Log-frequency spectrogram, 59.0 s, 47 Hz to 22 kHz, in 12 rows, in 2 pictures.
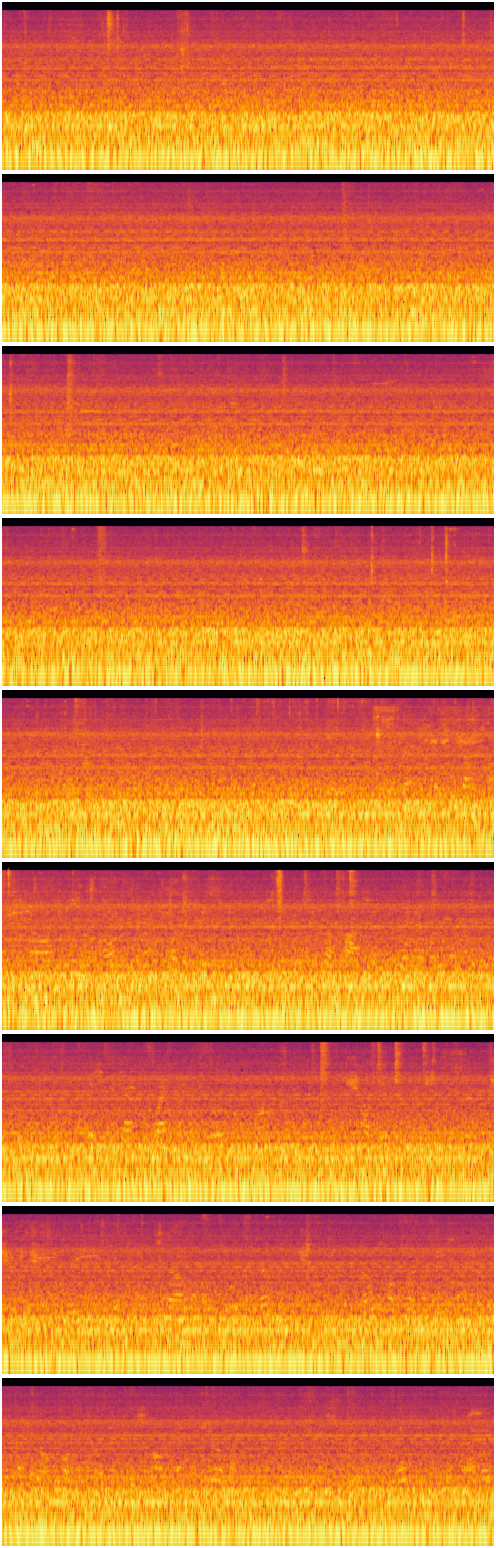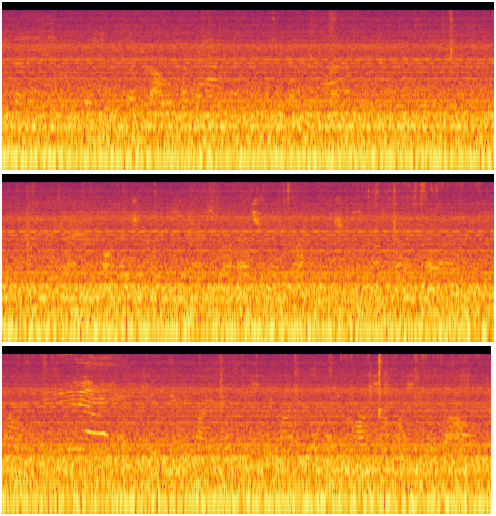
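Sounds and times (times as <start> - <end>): airliner cabin engine rumble: 0.0 - 59.0
murmur of passenger voices: 0.0 - 59.0.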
